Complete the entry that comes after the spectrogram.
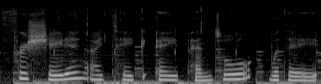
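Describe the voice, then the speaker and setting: Music plays behind a woman as she talks. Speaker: digital artist. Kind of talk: casual voice-over tutorial. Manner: hesitant, some stuttering.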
